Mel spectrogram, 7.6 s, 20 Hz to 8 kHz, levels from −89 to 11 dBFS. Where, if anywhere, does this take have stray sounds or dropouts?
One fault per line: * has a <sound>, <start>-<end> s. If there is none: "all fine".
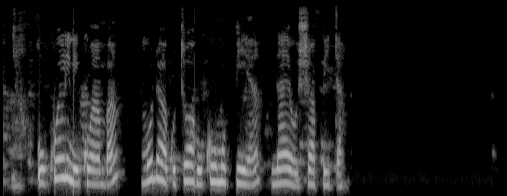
all fine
